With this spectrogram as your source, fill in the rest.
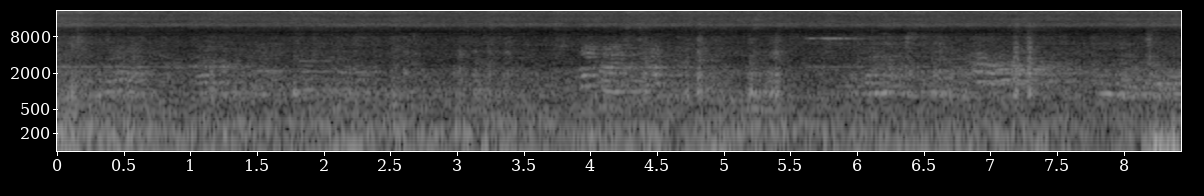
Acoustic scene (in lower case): park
